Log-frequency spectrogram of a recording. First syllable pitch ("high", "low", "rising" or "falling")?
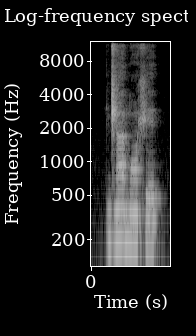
high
